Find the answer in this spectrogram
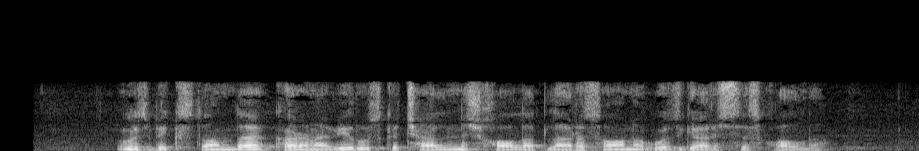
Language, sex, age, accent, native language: Uzbek, male, 35+, Surxondaryo, Uzbek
